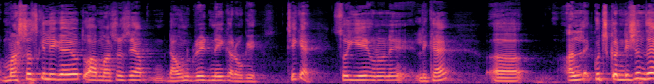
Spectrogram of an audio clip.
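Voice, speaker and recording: A man, a visa consultant explaining rules in a video, reading the text slowly and then explaining it in Hindi. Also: sits high.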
